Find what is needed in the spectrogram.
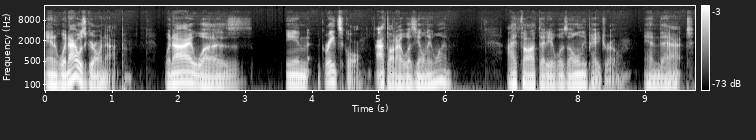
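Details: Adult male who stutters, a lifelong stutterer since childhood; stuttering.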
